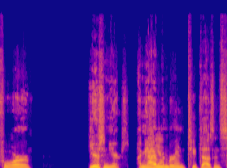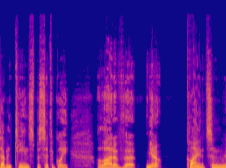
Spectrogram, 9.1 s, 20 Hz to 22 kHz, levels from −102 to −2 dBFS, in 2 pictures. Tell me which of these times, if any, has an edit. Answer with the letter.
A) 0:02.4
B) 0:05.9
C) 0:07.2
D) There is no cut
D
